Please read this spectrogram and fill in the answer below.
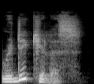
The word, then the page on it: ridiculous: British English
